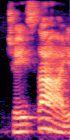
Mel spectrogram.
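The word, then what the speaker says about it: J/ψ: 그래서 실질적으로 그 원어 발음은 J 싸이 이렇게 읽습니다.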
